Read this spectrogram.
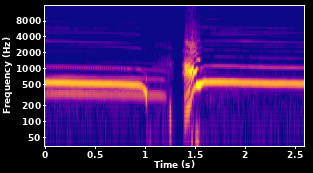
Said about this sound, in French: Dans la forêt sombre et profonde, des hurlements déchirent la nuit. Aouh !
